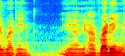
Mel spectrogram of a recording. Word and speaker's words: Reading: Reading the place, yeah, that is how you say Reading.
